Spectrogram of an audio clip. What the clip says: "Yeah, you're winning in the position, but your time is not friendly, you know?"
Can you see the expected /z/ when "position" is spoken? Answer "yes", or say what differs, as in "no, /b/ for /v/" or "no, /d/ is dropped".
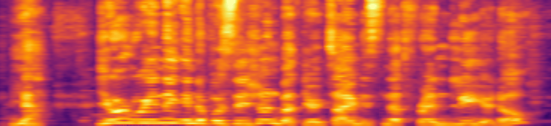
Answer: no, /s/ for /z/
